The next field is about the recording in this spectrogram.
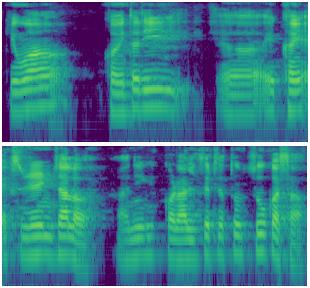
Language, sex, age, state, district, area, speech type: Goan Konkani, male, 45-60, Goa, Canacona, rural, spontaneous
